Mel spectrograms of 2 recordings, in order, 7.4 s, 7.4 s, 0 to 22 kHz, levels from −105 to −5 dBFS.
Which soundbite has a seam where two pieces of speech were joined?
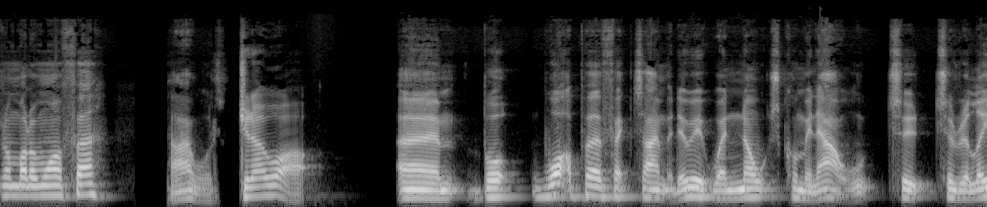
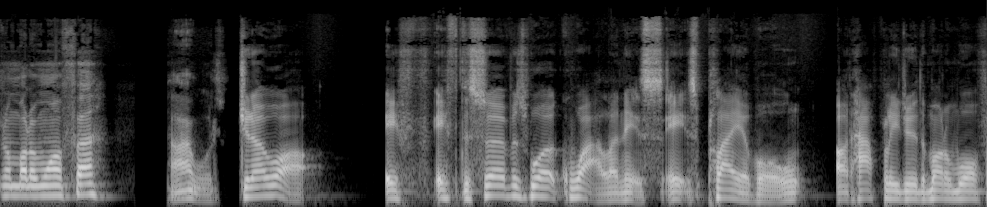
first; 1 cut; at 2.8 s

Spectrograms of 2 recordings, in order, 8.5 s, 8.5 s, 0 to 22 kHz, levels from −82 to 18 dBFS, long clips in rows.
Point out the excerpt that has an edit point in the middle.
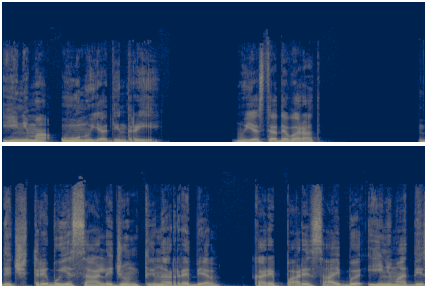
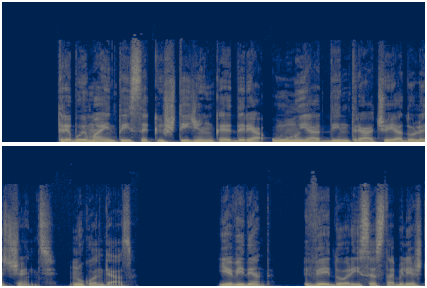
second; 1 cut; at 4.8 s

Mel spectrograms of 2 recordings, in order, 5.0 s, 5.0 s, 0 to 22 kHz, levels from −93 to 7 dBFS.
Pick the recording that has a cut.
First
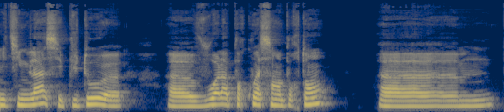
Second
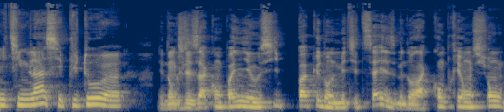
second; 1 cut; at 1.5 s

